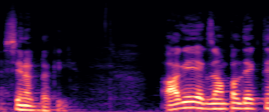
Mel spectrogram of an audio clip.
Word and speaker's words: synecdoche: Pronunciation ध्यान रखिएगा, इसका प्रोनाउंसिएशन है सिनकडकी।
